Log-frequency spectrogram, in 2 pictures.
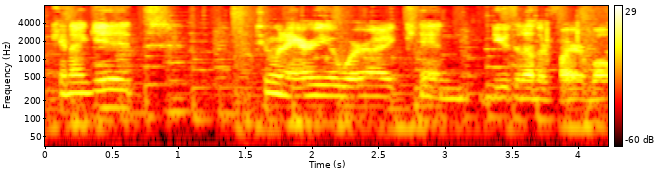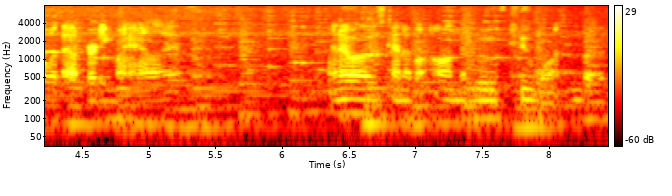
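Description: A man's voice: lowish voice, little pitch movement, normal speed. A man talking casually as a player at a tabletop game. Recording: music behind voice. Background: music.

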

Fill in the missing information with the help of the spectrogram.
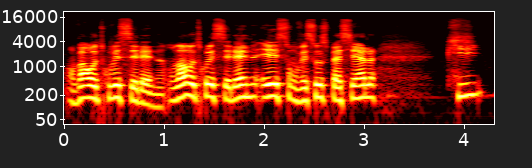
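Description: A man's voice: on the high side, normal speed. A man hosting a casual chat about video games, speaking hesitantly with many fillers. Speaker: podcast host.

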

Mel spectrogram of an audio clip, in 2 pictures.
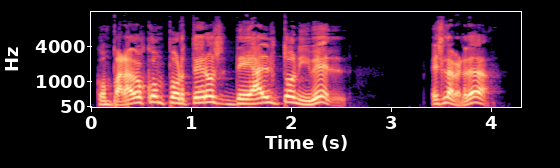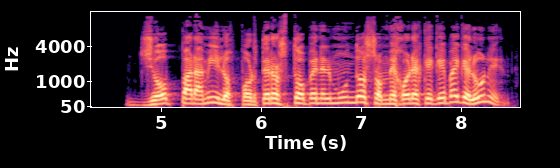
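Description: A Spanish man hosts a football stream as a podcast, chatting away while reading out and answering listener comments from the chat. His voice sits high and moves at a normal speed. The sound is close and dry with no echo.

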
